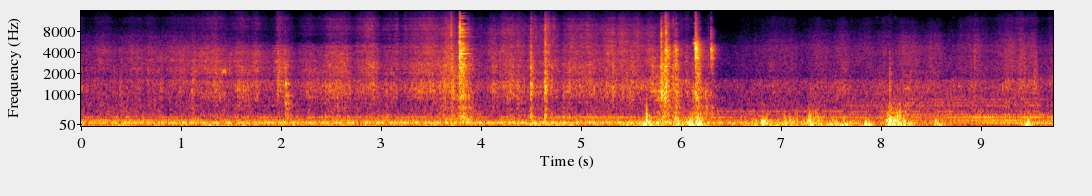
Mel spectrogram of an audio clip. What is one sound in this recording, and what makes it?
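A fabric vehicle cover rustles and thumps as it is pulled off.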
